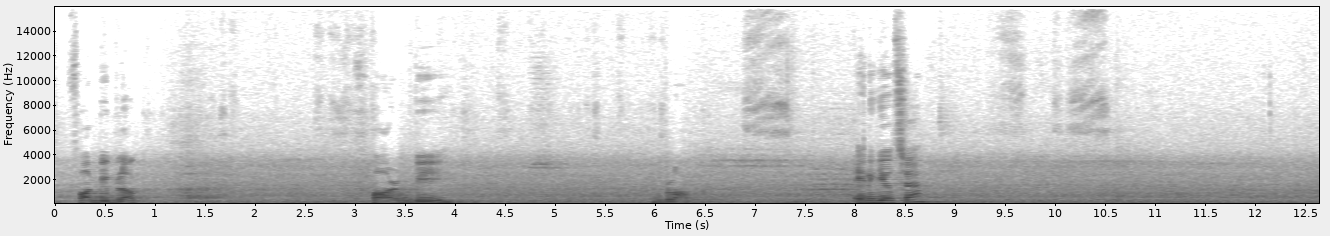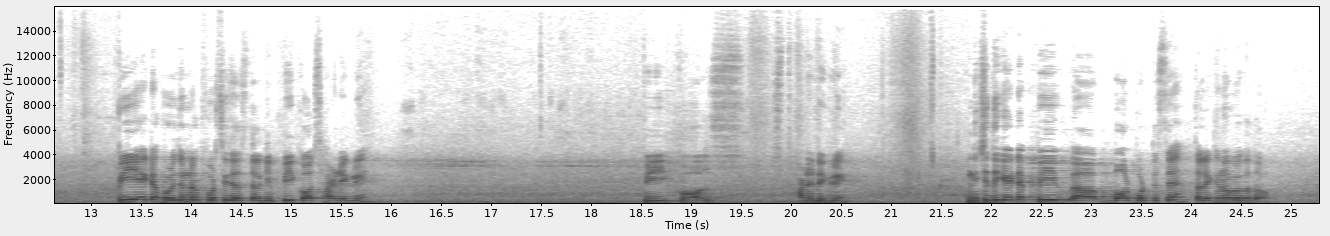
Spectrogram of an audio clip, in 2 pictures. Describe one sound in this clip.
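A young man speaks calmly and clearly nearby, in short bursts with pauses.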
